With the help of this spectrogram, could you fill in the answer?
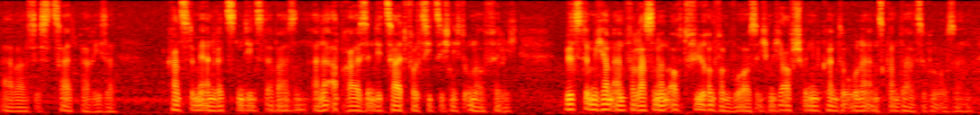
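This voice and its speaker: An actor playing a dignified, pleasure-loving time traveller from an ancient land in a radio drama, with a gravelly, husky voice and lofty, formal diction. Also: male voice, a bass voice, fast talker, warm tone, slight background noise, full character voice. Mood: stately, courteous. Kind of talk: German radio drama acting.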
